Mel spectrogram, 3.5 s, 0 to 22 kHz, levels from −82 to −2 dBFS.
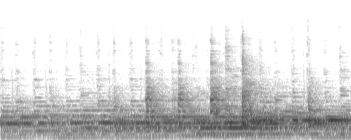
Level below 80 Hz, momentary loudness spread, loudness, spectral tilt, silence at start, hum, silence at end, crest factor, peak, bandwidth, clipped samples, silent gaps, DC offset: -56 dBFS; 10 LU; -31 LUFS; -7 dB/octave; 0 s; none; 0 s; 18 dB; -14 dBFS; 11.5 kHz; under 0.1%; none; under 0.1%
